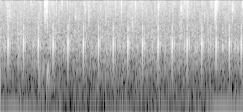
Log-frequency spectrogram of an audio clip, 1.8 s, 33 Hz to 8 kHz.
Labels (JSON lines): {"label": "biophony, rattle", "recorder": "SoundTrap 500"}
